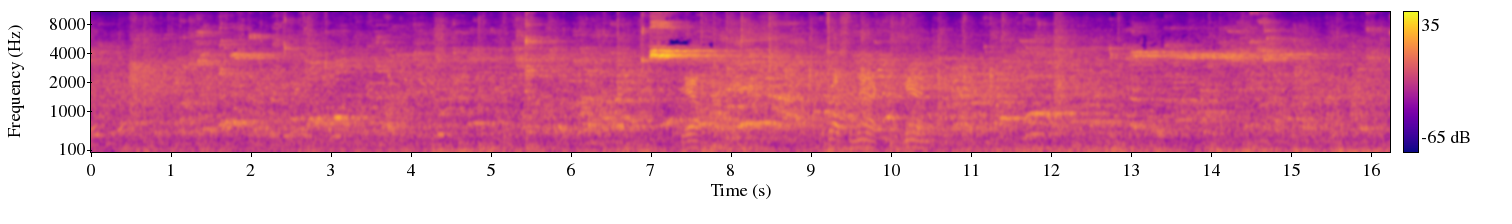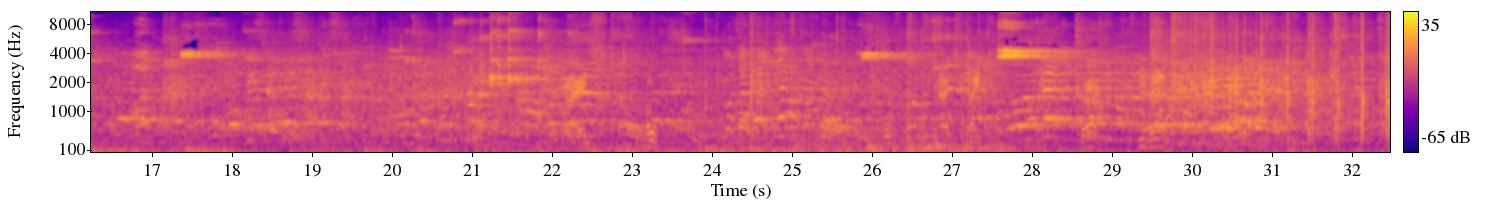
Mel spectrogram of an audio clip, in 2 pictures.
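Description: Indoor basketball game sounds in a large, echoing gym: the ball bouncing and continuous overlapping chatter from players and spectators, with several short high-pitched squeaks.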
